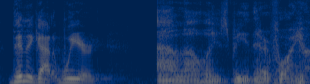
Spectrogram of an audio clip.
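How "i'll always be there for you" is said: very low, hushed, creepy spooky voice. Retelling what a man said when it got weird, in a scary voice. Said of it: "That's scary voice".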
